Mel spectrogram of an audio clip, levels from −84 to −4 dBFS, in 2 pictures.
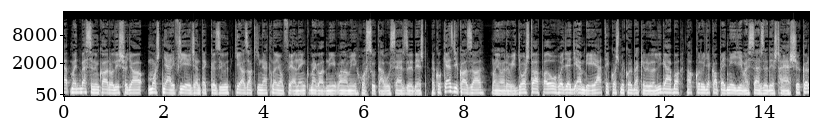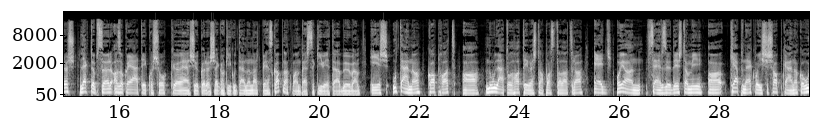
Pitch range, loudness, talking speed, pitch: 95-120 Hz, -12 LUFS, 155 wpm, 105 Hz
